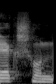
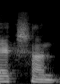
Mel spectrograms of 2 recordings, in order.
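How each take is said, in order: First: অ্যাকশন with a rounded "shon" ending; wrong local pronunciation. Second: অ্যাকশন with an open "shan" ending; correct pronunciation. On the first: Teacher shows students the common error, "shon" ending in অ্যাকশন. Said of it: "এটা কিন্তু অ্যাকশন না". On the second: Teacher corrects students' pronunciation, "shan" ending in অ্যাকশন. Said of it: "এটা হচ্ছে অ্যাকশন।". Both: Shown as a demonstration.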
